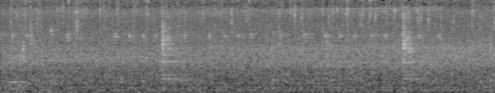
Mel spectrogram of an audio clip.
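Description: Steady rain falling, with a couple of sharper taps about two and five seconds in.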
